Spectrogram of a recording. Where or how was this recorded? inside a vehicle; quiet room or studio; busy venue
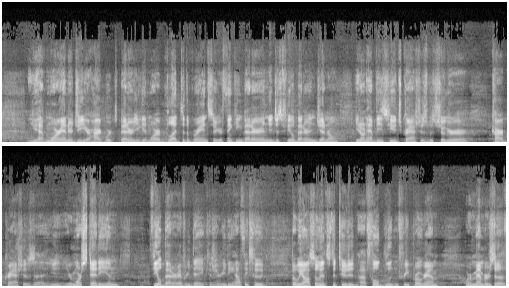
busy venue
